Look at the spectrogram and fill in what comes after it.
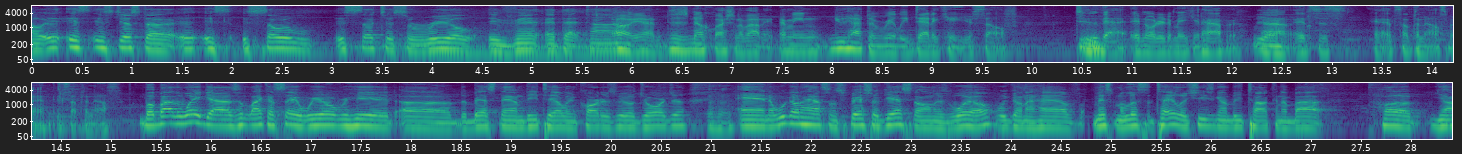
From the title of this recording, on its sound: Live at the Best Damn Detailer car show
